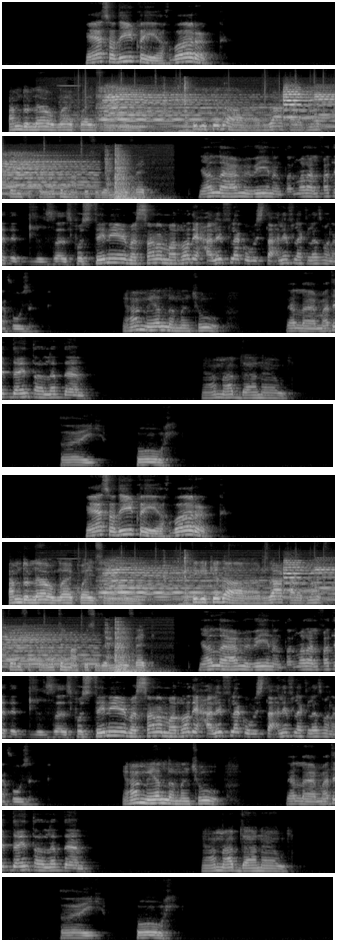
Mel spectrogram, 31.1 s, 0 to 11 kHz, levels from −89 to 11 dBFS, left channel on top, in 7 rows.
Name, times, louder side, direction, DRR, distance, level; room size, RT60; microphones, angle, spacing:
voice 1, 1.1-2.7 11.5-18.2 21.6-23.3 27.4-27.9 28.4-28.9, right 1 dB, 10° right, 0.6 m, -30 dB
voice 2, 4.5-6.3 6.8-10.8 19.4-20.6 24.9-26.0, right 5 dB, 80° right, 0.5 m, -28 dB
sound 1, 5.2-10.2, left 2 dB, 40° left, 1.3 m, -27 dB
sound 2, 5.2-11.2, equal, 10° left, 1.4 m, -35 dB
13.0 x 6.5 x 5.6 m
head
